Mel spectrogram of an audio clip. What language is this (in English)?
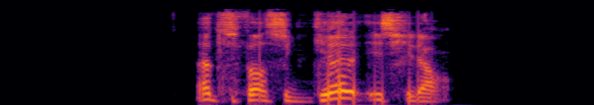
Kabyle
